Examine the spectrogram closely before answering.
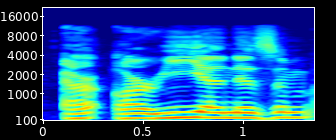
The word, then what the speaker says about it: Arianism: I mean, Mark Walker has written his thesis 25 years ago now on the idea of Arianism. I know I can never say it right. It's not Aryan like Germans, but there's an ancient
